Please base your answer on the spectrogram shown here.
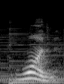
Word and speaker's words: won: I saw a monkey this word can be a little bit confusing sometimes this word says one but it doesn't mean the number one it means that you won a competition or you won a prize I won a trophy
